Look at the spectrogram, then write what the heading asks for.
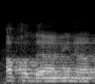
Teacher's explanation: قاف ساکن پہ قلقلہ ہے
